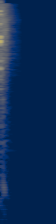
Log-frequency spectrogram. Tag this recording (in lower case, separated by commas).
hi-hat, music, percussion, musical instrument, cymbal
